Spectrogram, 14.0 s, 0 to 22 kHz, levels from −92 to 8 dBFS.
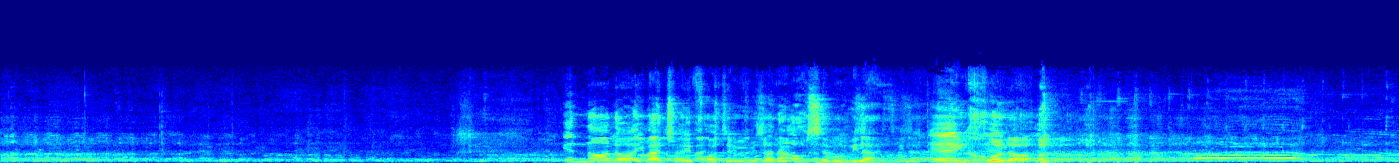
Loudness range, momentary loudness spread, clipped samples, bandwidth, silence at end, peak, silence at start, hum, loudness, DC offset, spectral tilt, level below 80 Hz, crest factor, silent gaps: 19 LU; 22 LU; under 0.1%; 13 kHz; 0 s; -16 dBFS; 0 s; none; -36 LUFS; under 0.1%; -2.5 dB/octave; -84 dBFS; 24 dB; none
